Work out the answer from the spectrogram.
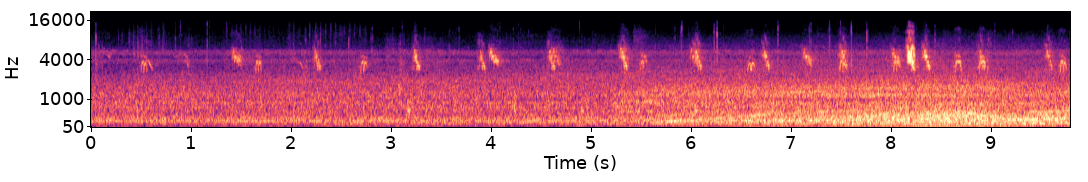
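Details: Willow tits coming for food at a Tenmangu shrine on 1 September 2022; many short, high, thin call notes come in quick irregular succession over a steady low background hiss, with one sharper note near the end.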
